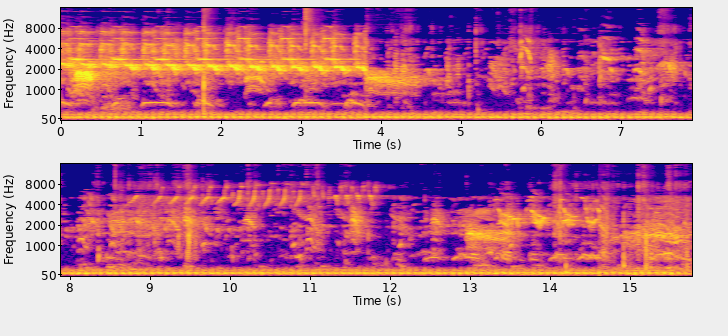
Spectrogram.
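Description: Wild birds calling: a fast string of repeated high notes for the first four seconds, then scattered chirps with shorter rapid runs around the middle and near the end.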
